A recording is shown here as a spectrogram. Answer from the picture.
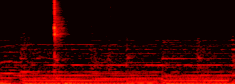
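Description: Soft background music with held notes over the faint sizzle of duck breasts frying in bubbling teriyaki sauce in a cast-iron skillet. A single sharp click about half a second in.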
